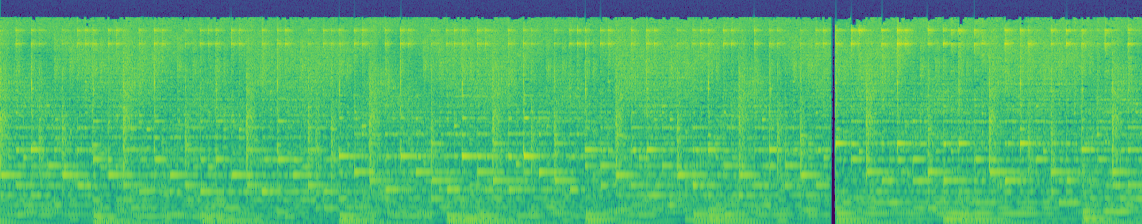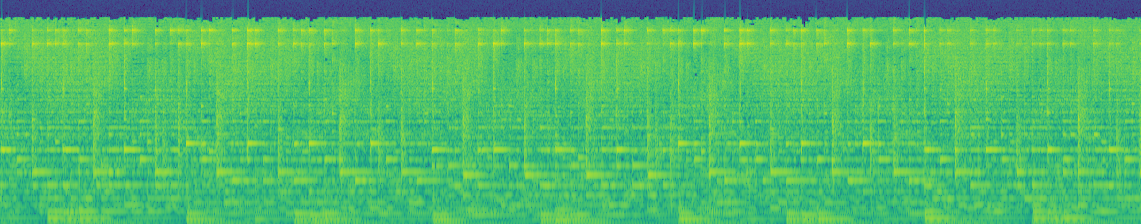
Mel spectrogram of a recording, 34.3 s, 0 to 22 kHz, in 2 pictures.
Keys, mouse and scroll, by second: 1.3 scroll up 1, 2.1 drag, 3.3-3.6 scroll down 1, 4.0-4.6 drag, 12.4 click, 13.1 Return, 14.2-14.5 scroll down 1, 15.1-15.5 click, 15.5-15.8 scroll up 1, 16.0 click, 16.6-17.2 scroll up 1, 17.2 click, 19.1 click, 20.2 click, 22.7 click, 23.8 click, 25.5 click, 26.9-27.3 scroll down 1, 27.5-27.9 scroll up 1, 28.4-30.2 drag, 31.4-31.8 drag, 32.5-33.4 scroll down 2, 33.5-34.2 drag.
